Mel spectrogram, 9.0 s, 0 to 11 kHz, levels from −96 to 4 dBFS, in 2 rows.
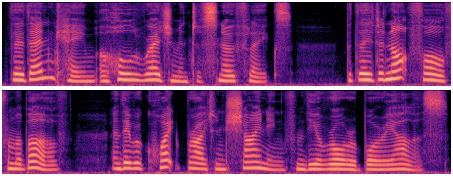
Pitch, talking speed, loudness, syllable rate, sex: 210 Hz, 180 wpm, -18 LUFS, 5.3 syllables/s, female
